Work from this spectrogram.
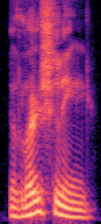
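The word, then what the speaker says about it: Räuschling: Come Rosling. How do you spell that?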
